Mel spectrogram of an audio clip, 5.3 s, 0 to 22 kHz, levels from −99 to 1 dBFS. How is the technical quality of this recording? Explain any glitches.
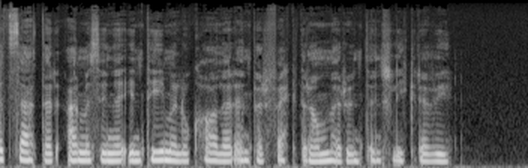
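No technical faults or glitches can be heard here.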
